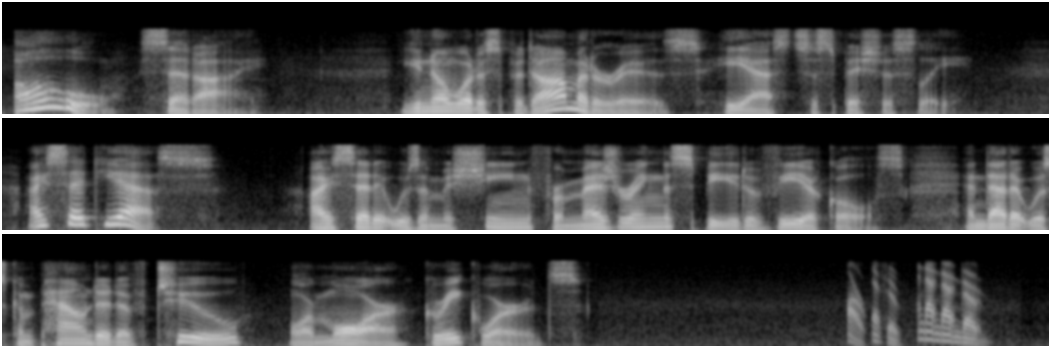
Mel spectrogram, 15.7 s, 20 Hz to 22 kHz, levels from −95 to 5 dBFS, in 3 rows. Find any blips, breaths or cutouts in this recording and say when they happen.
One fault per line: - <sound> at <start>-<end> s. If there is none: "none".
- chirp at 14.7-15.4 s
